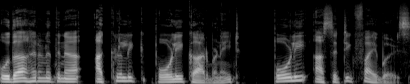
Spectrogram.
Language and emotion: Malayalam, neutral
